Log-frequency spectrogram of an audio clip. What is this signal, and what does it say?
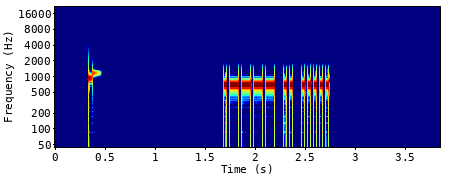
Morse code, heard as a keyed tone, about 38 wpm, 700 Hz. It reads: 1I5
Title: Three Challenging Letter-Number Combinations 40wpm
